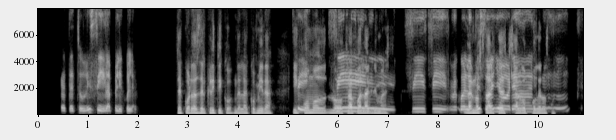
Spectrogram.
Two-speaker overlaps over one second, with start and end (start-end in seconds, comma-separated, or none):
5.2-7.1, 8.5-10.3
